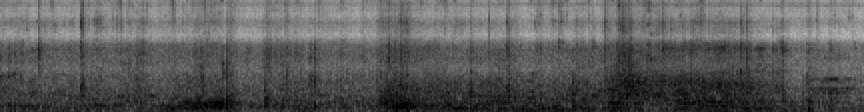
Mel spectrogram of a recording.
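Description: Steady hiss of indoor crowd and machine noise with indistinct voices coming and going, heard while riding an escalator.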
